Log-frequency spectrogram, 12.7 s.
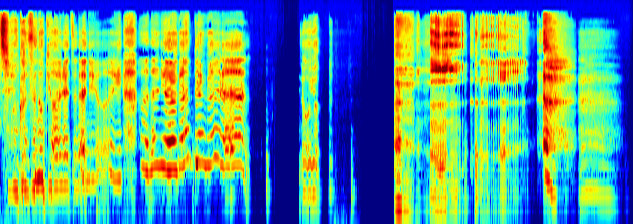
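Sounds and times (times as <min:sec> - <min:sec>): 
speech: 0:00.2 - 0:05.4, 0:06.0 - 0:06.8, 0:07.9 - 0:10.2, 0:10.9 - 0:11.3
loud burps: 0:07.9 - 0:10.6.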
